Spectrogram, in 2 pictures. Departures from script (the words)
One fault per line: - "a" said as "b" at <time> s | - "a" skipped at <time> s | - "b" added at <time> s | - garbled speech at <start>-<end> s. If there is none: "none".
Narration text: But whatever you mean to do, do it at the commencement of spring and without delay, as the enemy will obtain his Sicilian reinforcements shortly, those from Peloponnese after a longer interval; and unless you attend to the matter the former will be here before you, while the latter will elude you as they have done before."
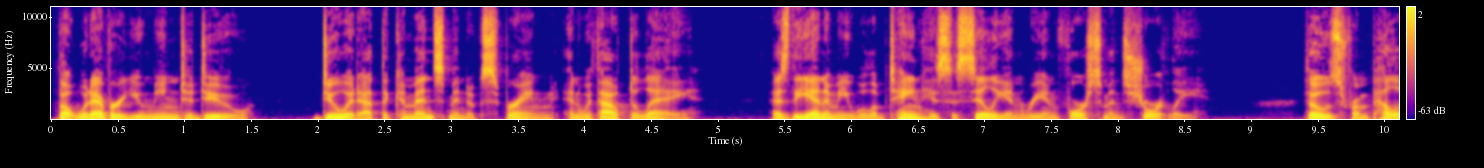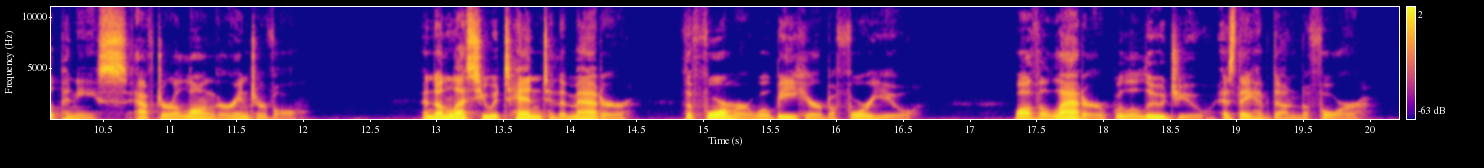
none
